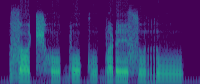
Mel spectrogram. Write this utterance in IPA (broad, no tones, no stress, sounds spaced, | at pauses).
z ʌ t͡ʃʰ o b o k u b ʌ ɽ e s u r u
